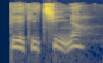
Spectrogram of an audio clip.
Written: birgittiner

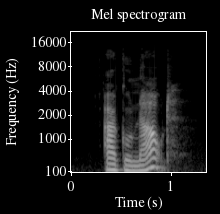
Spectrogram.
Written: argonaut

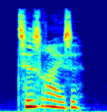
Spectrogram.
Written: tidsrejse

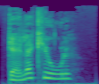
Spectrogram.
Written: gallakjole

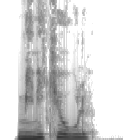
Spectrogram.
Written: minikjole

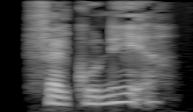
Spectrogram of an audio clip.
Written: falkoner

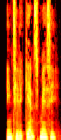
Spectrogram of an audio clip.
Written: intelligensmæssig

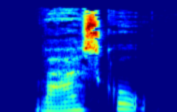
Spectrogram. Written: varsko

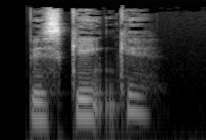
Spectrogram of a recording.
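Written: beskænke

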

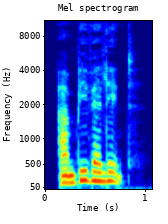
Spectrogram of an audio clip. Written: ambivalent

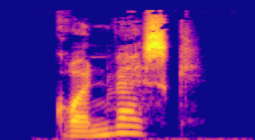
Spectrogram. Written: grønvask

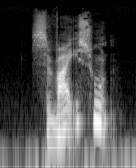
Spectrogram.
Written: svejshund

